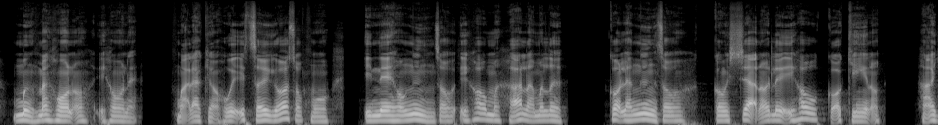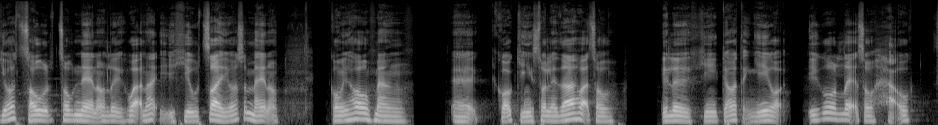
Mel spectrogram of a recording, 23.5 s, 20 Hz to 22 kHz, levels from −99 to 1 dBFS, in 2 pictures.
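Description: No technical faults can be heard anywhere in the speech.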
